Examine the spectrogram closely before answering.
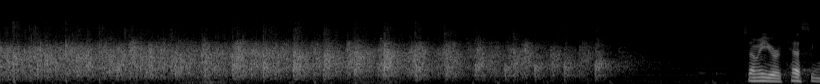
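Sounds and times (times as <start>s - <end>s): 
audience applause: 0.0s - 6.3s
speech: 7.5s - 8.1s.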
